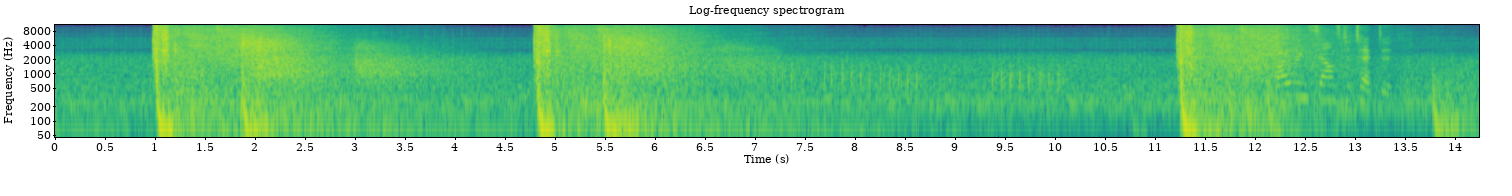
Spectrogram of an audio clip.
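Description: A combat drone fires a missile with a loud blast.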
